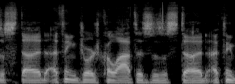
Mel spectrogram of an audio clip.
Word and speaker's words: Karlaftis: Karlaftis, yeah.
